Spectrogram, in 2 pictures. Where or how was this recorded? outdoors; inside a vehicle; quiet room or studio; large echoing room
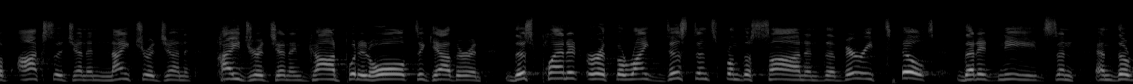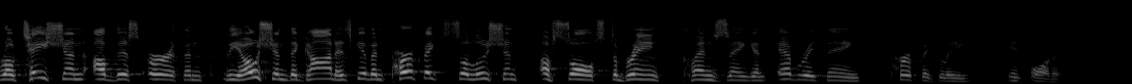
large echoing room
